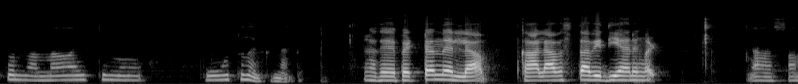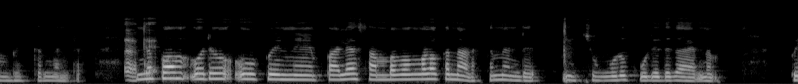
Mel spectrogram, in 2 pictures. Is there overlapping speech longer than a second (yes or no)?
no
